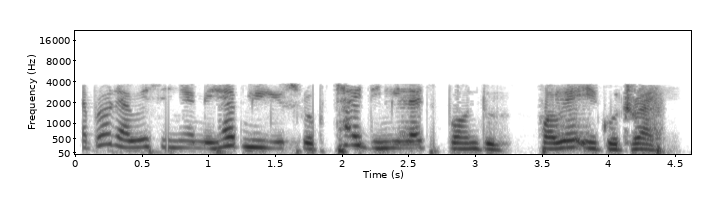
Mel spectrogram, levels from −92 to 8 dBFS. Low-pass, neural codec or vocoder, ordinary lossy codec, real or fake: 3.6 kHz; none; AAC, 16 kbps; real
